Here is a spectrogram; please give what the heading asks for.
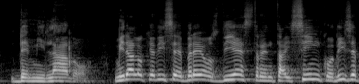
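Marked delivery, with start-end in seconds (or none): none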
